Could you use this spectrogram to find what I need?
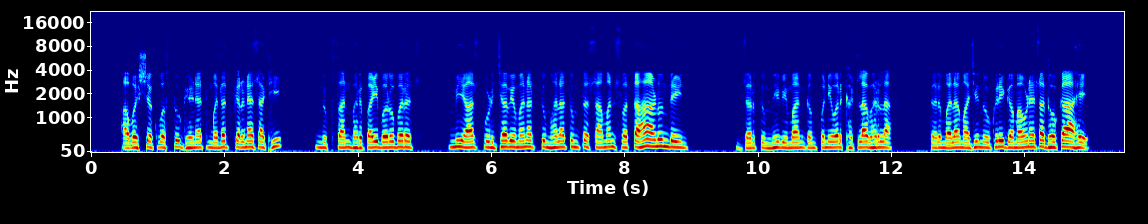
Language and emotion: Marathi, fearful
